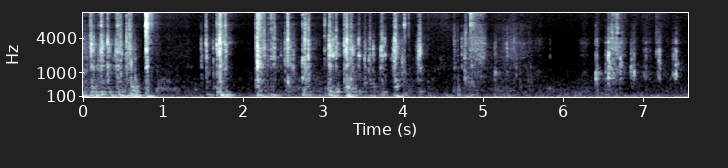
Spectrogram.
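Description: Both hands type quickly with their fingertips on a low-profile plastic computer keyboard. Rapid, crisp key clicks with bright tops and a soft low thud come in dense bursts, then thin out into lighter, quieter taps toward the end.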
